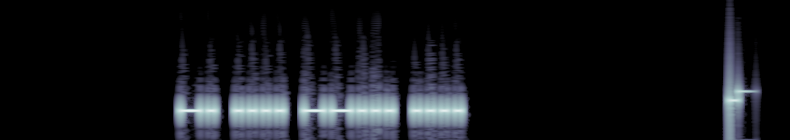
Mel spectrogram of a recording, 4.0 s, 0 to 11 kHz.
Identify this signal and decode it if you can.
Morse code, heard as a keyed tone, about 34 wpm, 700 Hz. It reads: NH7H
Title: USA Call Signs - 2x Character Spacing - 35wpm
